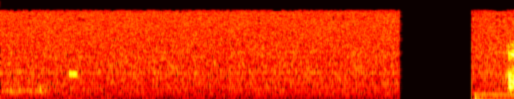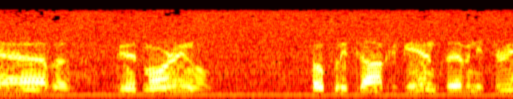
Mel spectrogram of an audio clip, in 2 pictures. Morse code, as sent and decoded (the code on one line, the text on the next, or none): none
